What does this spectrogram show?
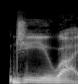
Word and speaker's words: Guy: title of Sir Guy, which is pronounced as in the Indian clarified butter French Guy, G-U-Y, Sir Guy, but it'll be G-E-E.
